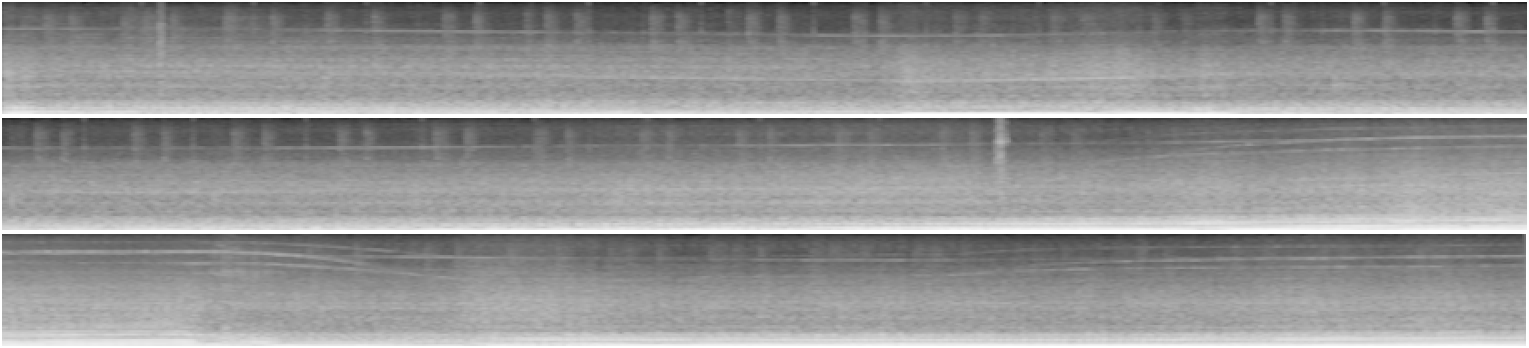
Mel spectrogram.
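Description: A truck's diesel engine rumbles steadily, revving up through the gears and dropping as it shifts.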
